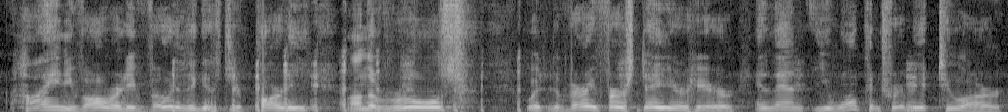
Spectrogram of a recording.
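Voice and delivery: loud, high-pitched retold scolding; Ross Doyen's angry dressing-down. Senate president has freshman senator against the wall, angry retold scolding. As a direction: act out chewing out a rookie. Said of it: "he was just ripping me up and down".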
